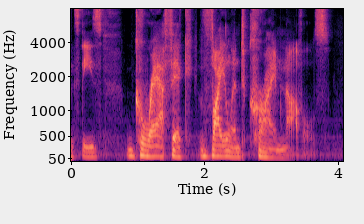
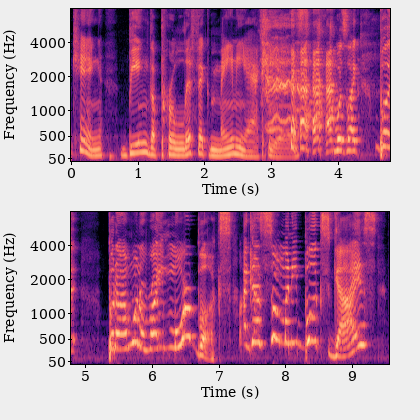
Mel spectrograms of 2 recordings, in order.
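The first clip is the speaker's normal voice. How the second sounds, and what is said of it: Imitates another person's voice. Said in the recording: “That's my Stephen King impression.”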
